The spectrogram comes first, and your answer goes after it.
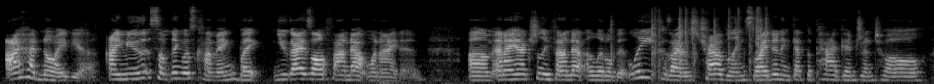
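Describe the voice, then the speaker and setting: A woman chatting excitedly on a board game live stream, bubbly and rambling, a little out of breath. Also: mid-range voice, a little fast, far from the mic, a little hiss or hum. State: a bit out of breath. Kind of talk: casual live-stream chat.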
